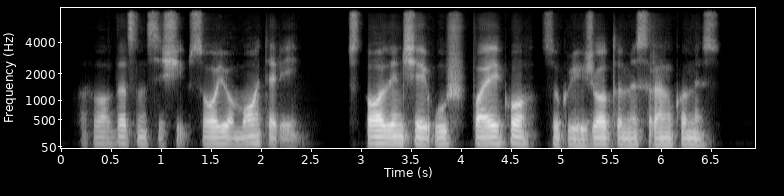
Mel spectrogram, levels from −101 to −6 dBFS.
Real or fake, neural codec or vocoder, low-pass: fake; codec, 16 kHz, about 1 kbps, DyCAST, with the encoder's durations; 7.2 kHz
